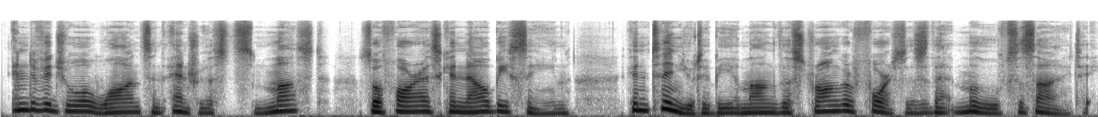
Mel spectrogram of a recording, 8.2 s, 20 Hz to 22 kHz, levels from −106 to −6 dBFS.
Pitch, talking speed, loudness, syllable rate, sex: 135 Hz, 160 wpm, -21 LUFS, 4.7 syllables/s, male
